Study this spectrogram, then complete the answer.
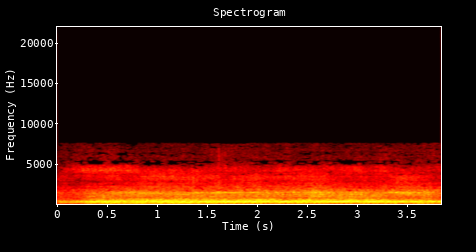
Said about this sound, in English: few miles away at the Curtis Airfield, a young flight instructor was warming up his plane, preparing to take off.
